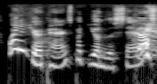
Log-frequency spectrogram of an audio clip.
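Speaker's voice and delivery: soft, swooping, probing trained-psychiatrist voice. In an imagined wizard-versus-psychiatrist showdown, playing the trained psychiatrist. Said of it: "imagine like Harry Potter against a trained psychiatrist".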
